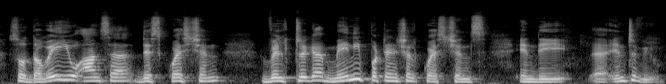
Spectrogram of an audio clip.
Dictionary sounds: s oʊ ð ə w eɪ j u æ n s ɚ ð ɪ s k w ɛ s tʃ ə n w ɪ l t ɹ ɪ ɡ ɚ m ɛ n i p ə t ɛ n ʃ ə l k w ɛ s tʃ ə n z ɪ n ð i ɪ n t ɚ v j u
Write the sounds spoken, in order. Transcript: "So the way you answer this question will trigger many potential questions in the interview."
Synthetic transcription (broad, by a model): s oʊ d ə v eɪ j u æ n s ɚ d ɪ s k w ɛ s tʃ ə n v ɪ l t ɹ ɪ ɡ ɚ m ɛ n i p ə t ɛ n ʃ ə l k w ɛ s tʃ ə n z ɪ n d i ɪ n t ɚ v j u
